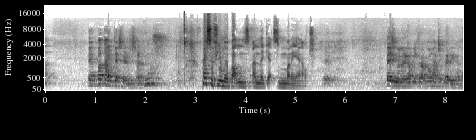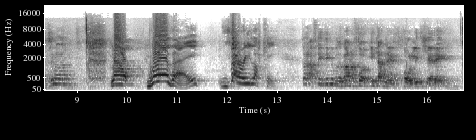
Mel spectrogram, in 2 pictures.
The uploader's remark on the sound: Lecture delivered with Greek translation in Athens' anarchist quarter.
